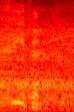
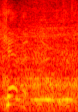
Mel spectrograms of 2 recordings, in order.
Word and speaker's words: Kevan: And if somebody's just tuning in saying, why are they calling him Kevan? He told us the real pronunciation is Kevan, not Kevin.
